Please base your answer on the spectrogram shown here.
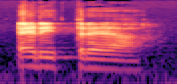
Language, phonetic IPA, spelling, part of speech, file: Czech, [ˈɛrɪtrɛa], Eritrea, proper noun, Cs-Eritrea.ogg
- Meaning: Eritrea (a country in East Africa, on the Red Sea)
